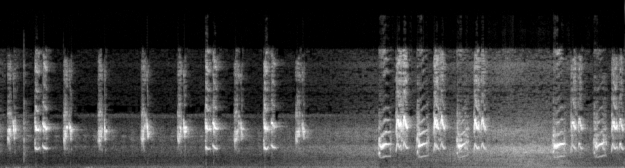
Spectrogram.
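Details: Long-tailed shrike kept in a cage, calling once its cover is lifted: evenly spaced high chirps roughly every quarter second, then a rising, slurred whistled note repeated in a short series over faint background hiss.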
